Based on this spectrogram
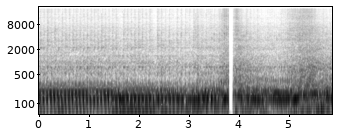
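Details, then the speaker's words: Racing mower single-cylinder engine with new 34mm performance carburetor and fuel system: low throb that sags and stumbles at full throttle but fine throttled slowly; bogs, too lean, different jet possibly needed. "What I learned is when I throttle it slowly, it's really good. When I give it full throttle, it bugs down, which means that it doesn't get enough fuel compared to the air."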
